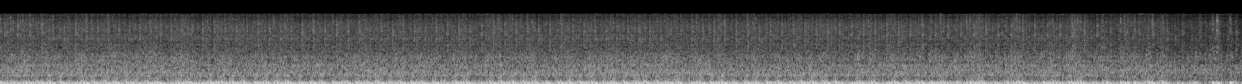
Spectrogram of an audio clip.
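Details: ZAZ 968M air-cooled petrol engine started after standing idle, fuel pump just repaired: deep, steady low rumble at idle with an even beat, nothing irregular on top; idling normally.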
